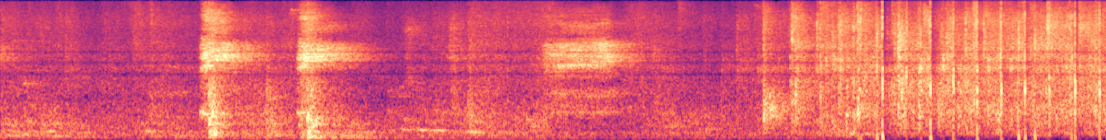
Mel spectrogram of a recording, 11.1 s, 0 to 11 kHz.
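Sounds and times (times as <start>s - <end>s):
people clapping: 7.3s - 11.0s.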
